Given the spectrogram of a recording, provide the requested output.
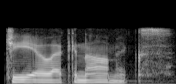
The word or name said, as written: geoeconomics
